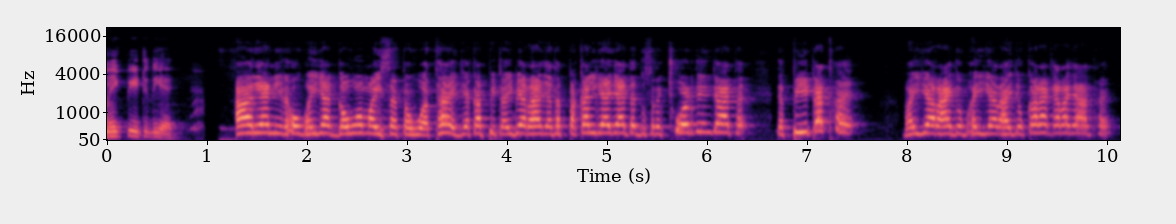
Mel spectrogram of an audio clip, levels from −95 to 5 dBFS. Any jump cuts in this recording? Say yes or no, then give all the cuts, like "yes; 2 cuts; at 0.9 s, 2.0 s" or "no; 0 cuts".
no; 0 cuts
